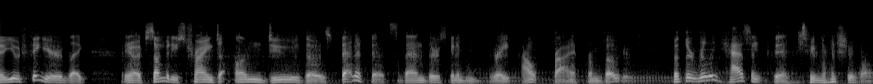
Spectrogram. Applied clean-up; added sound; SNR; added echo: neural separator model SepFormer DNS4.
